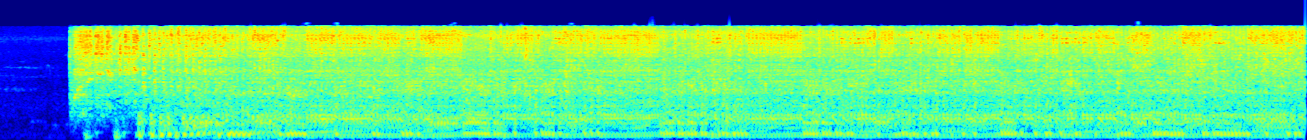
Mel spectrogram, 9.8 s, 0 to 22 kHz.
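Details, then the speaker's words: 1984 Honda ATC 200ES with low compression (30 psi dry, about 60 wet), first start on starting fluid with oil squirted into the cylinder and a new Keihin PZ27 carburetor; fast, uneven, rattly idle that does not settle. "wow can't believe it started by the way I did uh squirt some oil down the spark plug hole so that was like a uh onetime shot"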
